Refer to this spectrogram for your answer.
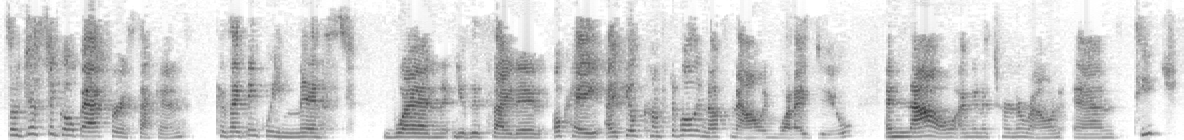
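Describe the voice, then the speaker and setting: A woman's voice: fairly high pitch, unhurried, few pauses, fairly bright tone. A woman interviewer speaks encouragingly, with loose phrasing and many fillers. Her voice comes through a roomy, echoing space, and the live-stream sound is somewhat dull and muffled. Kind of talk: casual interview over a live video stream.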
